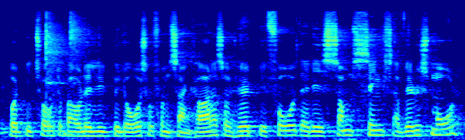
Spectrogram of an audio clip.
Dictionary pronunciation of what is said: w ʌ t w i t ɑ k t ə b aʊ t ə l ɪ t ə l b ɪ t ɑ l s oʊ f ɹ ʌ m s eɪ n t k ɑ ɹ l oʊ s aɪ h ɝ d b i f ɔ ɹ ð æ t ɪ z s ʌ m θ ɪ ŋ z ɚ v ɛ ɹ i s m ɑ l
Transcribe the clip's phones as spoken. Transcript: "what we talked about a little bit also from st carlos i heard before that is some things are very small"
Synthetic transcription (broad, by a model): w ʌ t w i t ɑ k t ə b aʊ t ə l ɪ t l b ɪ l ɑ s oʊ f ɹ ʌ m s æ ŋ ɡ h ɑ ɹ oʊ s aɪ h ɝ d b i f ɔ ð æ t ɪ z s ʌ m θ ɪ ŋ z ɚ v ɛ ɹ i s m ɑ l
